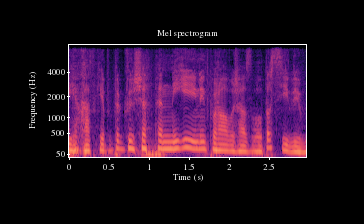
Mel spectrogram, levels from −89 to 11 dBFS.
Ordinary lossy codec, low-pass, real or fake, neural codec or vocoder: none; 7.2 kHz; fake; codec, 16 kHz, 0.5 kbps, X-Codec, HuBERT features, trained on LibriSpeech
